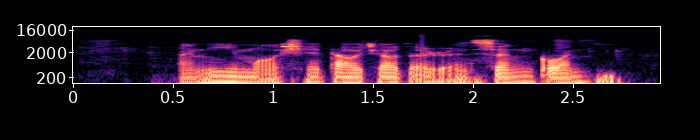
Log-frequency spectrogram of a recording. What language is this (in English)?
Chinese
